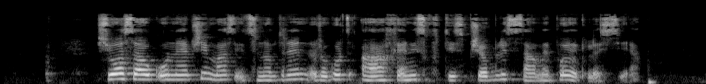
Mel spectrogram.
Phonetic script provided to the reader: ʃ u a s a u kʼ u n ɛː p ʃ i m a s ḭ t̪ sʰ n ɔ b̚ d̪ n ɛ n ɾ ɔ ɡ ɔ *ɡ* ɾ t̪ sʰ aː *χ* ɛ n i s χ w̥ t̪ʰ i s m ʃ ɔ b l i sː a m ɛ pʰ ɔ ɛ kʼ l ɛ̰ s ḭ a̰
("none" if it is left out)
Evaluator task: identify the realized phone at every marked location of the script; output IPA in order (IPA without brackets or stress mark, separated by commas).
none, χ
